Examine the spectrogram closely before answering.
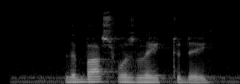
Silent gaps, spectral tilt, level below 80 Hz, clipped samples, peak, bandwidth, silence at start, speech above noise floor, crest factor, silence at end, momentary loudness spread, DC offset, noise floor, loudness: none; -6 dB/octave; -64 dBFS; under 0.1%; -14 dBFS; 13 kHz; 0.1 s; 23 dB; 20 dB; 0 s; 8 LU; under 0.1%; -55 dBFS; -33 LUFS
